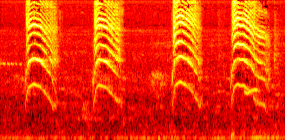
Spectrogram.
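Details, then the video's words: Kitten meowing in four separate calls roughly every one and a half seconds. Each is a clear, high, arching mew that rises then falls, over a low steady background hum. "Suara anak kucing"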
